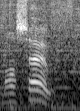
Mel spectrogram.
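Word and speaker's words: Marsheaux: Well, I'm guessing it's Marceau because they took it from the first syllables of each of their names, the two girls, Marianthe and Sophie. So we've got the Mar and the So. So we've got Marceau.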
